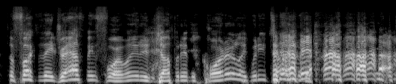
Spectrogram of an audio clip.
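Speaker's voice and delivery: high, loud, fast and laughing disbelief; incredulous outburst. Retold or imitated. Rookie protesting to his bench, loud laughing outrage.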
